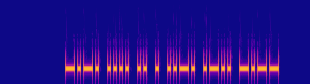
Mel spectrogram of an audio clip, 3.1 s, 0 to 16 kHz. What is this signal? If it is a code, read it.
Morse code, heard as a keyed tone, about 40 wpm, 700 Hz. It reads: CHIEFLY
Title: LY Suffix - Top 100 Words with Base Words 40wpm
